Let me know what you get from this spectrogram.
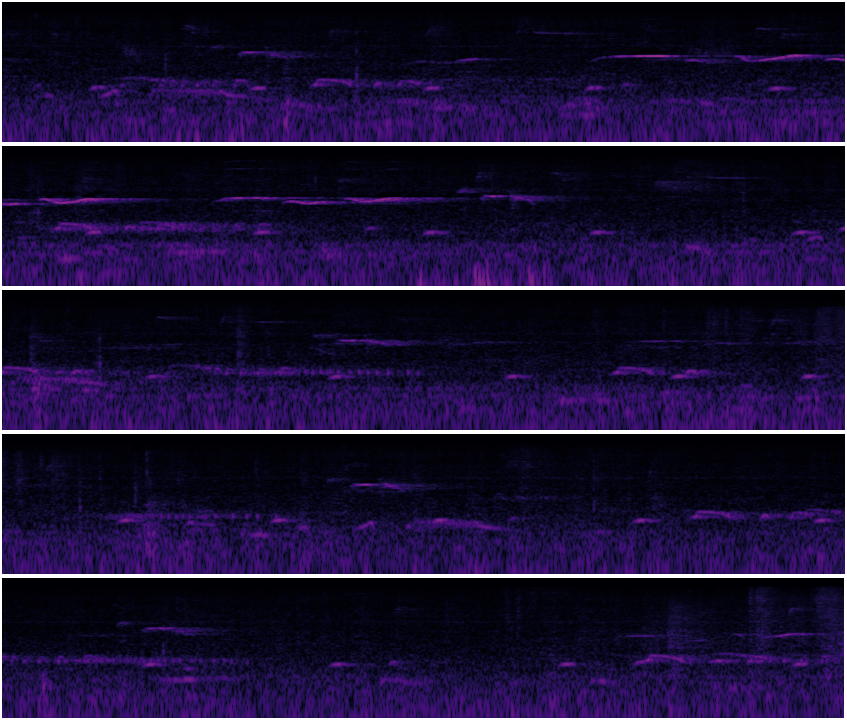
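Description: Wild birds chirping and calling, with a quick run of louder, higher chirps a few seconds in and softer lower calls repeating throughout.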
